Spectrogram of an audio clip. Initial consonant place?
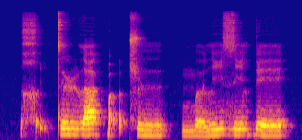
uvular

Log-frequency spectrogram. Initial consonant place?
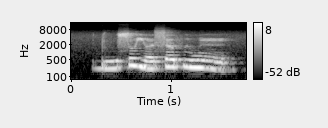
alveolar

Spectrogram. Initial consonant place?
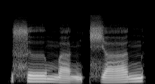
alveolar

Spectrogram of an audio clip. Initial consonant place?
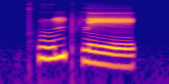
velar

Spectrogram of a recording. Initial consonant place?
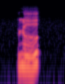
retroflex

